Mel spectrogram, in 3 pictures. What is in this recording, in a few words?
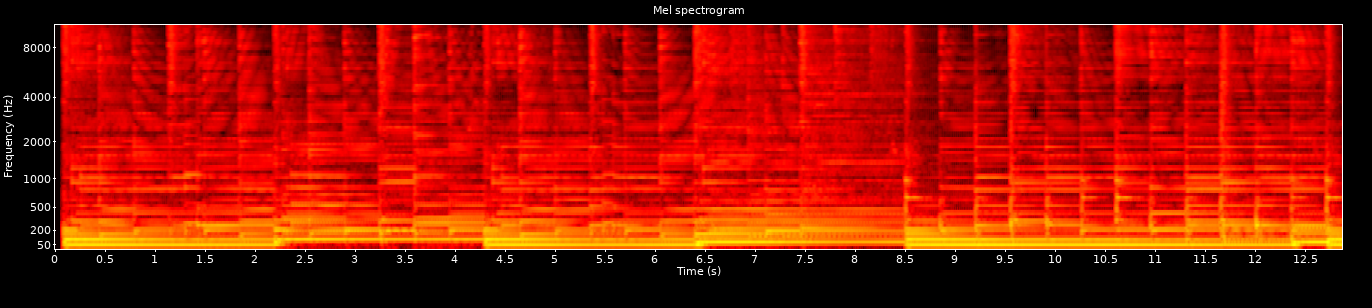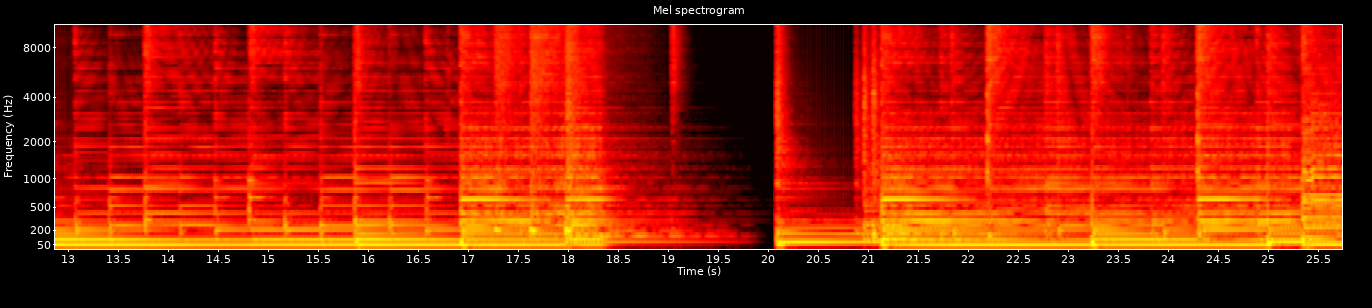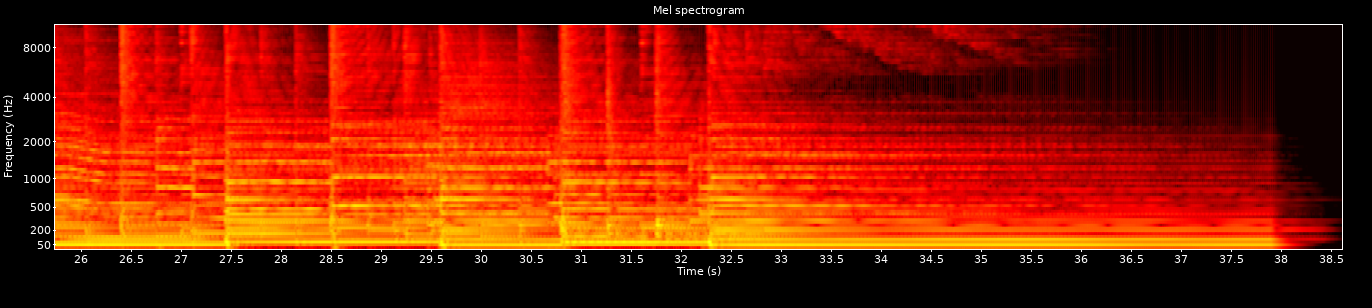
6/8 guitar ballad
